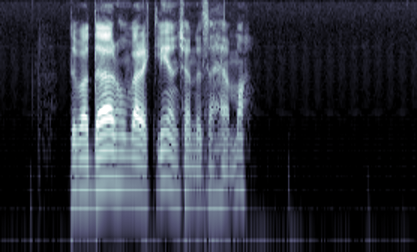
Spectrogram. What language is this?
Swedish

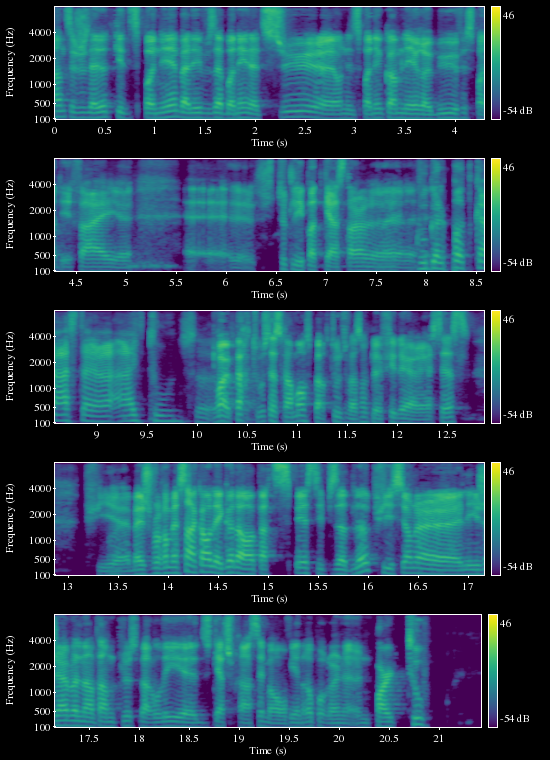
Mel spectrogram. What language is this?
French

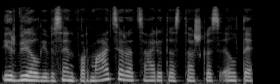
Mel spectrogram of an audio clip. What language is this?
Lithuanian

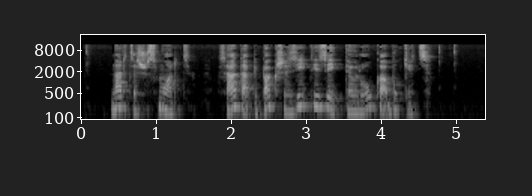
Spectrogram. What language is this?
Latgalian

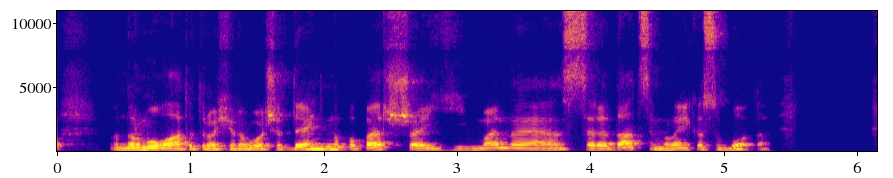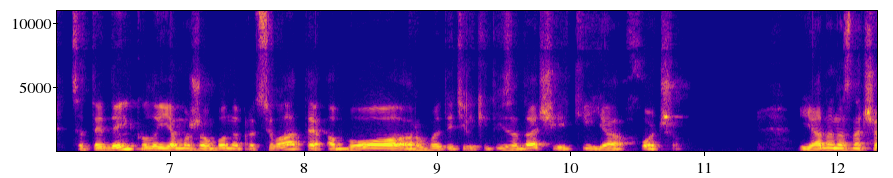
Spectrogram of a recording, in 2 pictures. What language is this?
Ukrainian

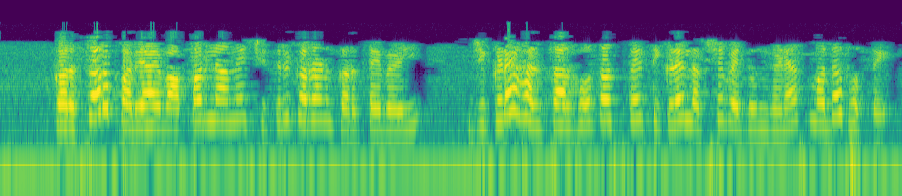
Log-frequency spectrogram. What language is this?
Marathi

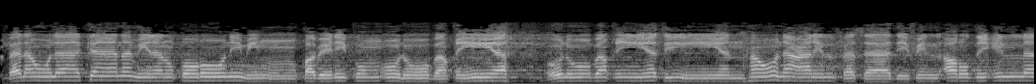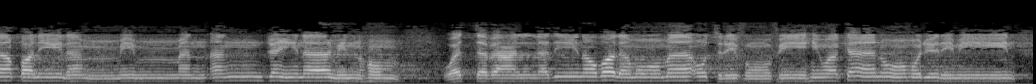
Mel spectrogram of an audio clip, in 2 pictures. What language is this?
Arabic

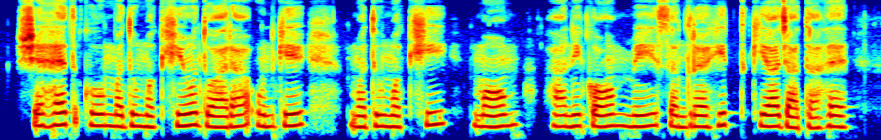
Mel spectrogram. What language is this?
Hindi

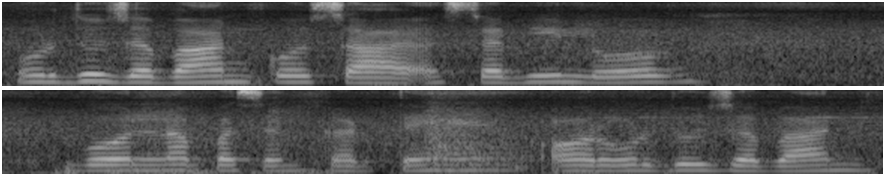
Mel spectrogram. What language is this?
Urdu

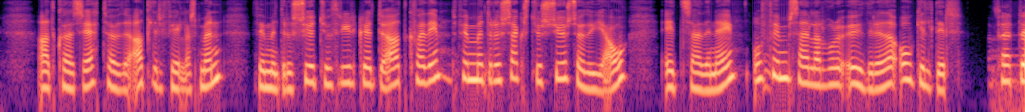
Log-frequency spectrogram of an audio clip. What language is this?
Icelandic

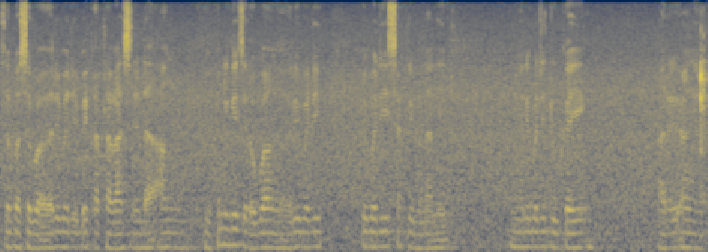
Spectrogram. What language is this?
Bodo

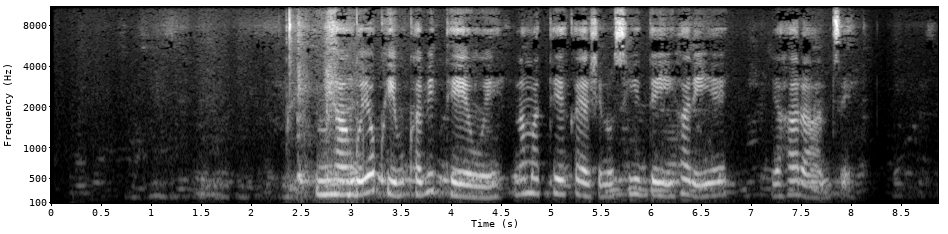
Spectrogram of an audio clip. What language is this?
Kinyarwanda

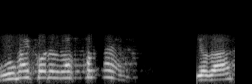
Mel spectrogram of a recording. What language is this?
Maithili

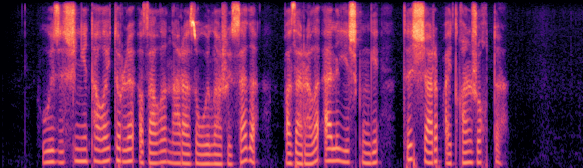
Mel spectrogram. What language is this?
Kazakh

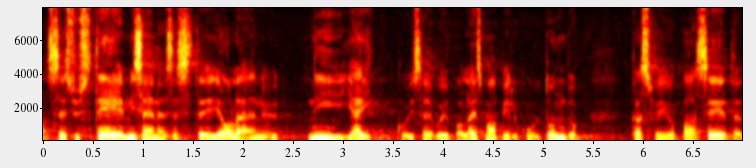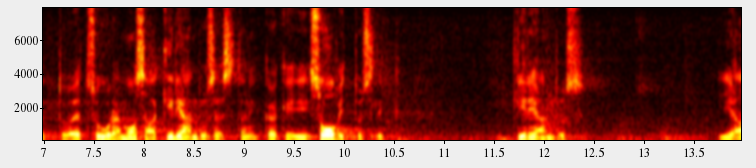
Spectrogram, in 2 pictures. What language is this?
Estonian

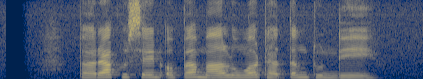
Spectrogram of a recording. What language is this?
Javanese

